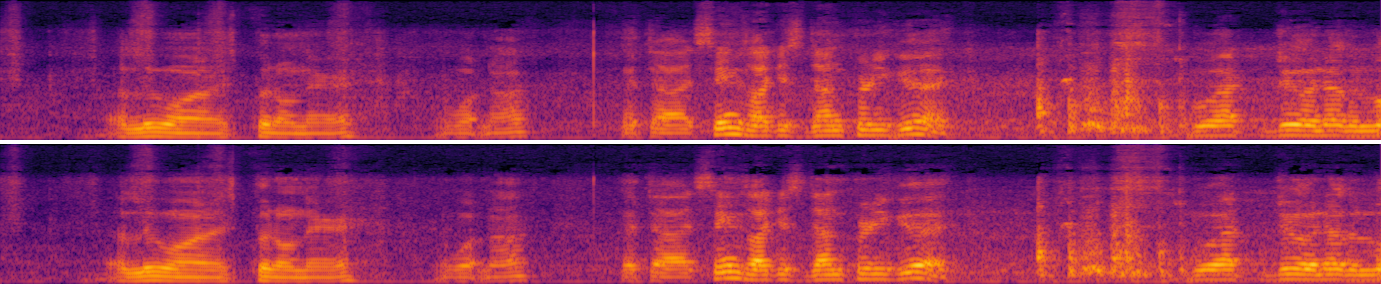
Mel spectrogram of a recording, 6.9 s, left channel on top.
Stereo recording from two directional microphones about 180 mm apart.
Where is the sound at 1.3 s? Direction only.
40° right (ahead or behind).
